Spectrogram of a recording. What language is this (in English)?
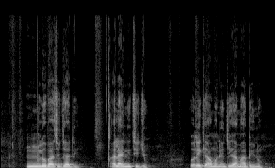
Yoruba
